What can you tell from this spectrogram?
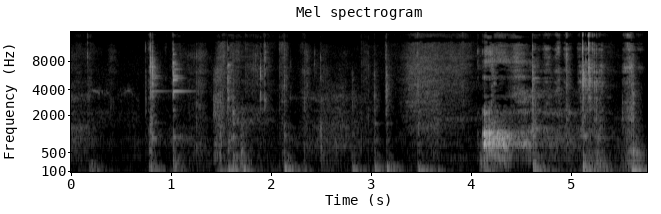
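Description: Light clinks and knocks of a metal garage-door safety-sensor bracket being handled and held against a wooden header, with a louder burst of handling noise about four seconds in.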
